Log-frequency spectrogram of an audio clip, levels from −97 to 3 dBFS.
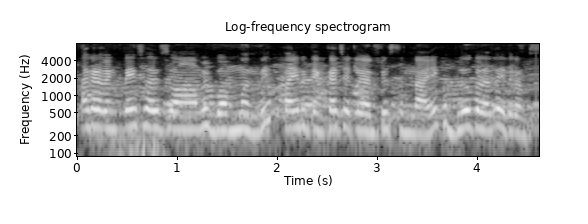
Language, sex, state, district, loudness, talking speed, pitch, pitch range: Telugu, female, Andhra Pradesh, Sri Satya Sai, -13 LUFS, 195 wpm, 260 Hz, 245-275 Hz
